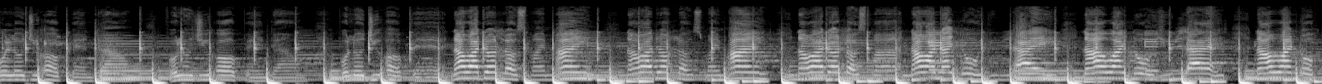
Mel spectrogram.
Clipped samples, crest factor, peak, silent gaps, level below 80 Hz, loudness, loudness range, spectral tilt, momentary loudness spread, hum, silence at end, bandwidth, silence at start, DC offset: 3%; 8 dB; 0 dBFS; none; -10 dBFS; -10 LUFS; 2 LU; -6.5 dB/octave; 5 LU; none; 0 s; 13.5 kHz; 0 s; 0.3%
